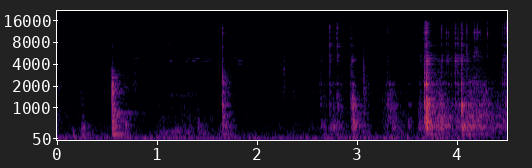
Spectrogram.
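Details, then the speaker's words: 1985 Litter Getter yard vacuum that wouldn't start, recoil starter reassembled with a little ATF, crankshaft cleaned: light scattered clicks, no grinding or binding as it turns; normal recoil starter operation. "oh yeah much better that's how it should turn"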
